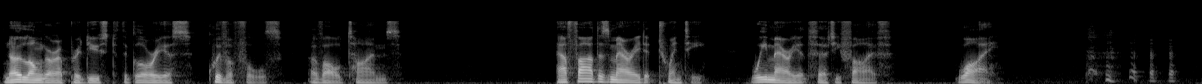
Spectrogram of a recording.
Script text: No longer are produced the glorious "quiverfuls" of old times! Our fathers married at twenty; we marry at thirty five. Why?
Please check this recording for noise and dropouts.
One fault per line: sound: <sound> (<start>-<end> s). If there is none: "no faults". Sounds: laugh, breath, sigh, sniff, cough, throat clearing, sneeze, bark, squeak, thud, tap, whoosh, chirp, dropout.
sound: laugh (10.8-11.8 s)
